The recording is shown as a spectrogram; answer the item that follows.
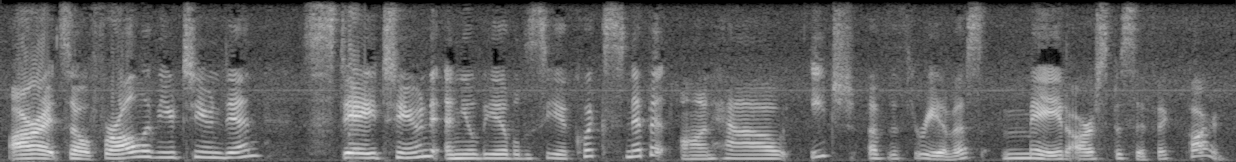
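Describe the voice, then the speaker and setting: A woman's voice: medium pitch, lively intonation, moderate pace, bright, forceful tone, a little hiss or hum, rough recording. A woman hosting a crafting show in a casual chat with friends. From US West Coast.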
